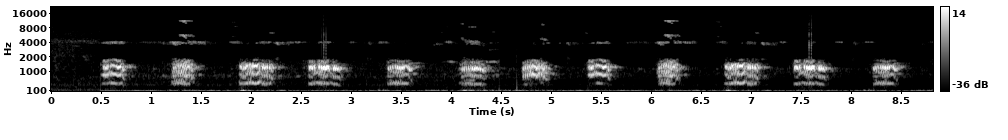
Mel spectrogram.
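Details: A Javan pond heron lure call from Indonesia, a steady series of harsh, raspy croaks repeated a little faster than once per second over a low background hum.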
